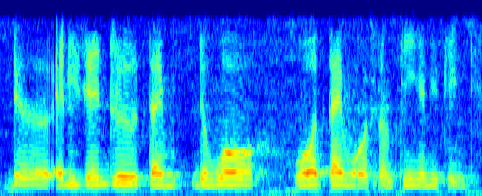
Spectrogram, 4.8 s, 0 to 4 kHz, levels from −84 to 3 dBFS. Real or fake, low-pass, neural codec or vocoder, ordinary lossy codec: fake; 3.6 kHz; codec, 16 kHz in and 24 kHz out, 2.2 kbps, FireRedTTS-2 codec; Opus, 64 kbps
